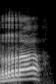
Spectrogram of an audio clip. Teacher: ऐसा लगता है जैसे जीवा से लुढ़क रहा हो, इसलिए इसे लुंठित वर्ण भी कहते हैं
